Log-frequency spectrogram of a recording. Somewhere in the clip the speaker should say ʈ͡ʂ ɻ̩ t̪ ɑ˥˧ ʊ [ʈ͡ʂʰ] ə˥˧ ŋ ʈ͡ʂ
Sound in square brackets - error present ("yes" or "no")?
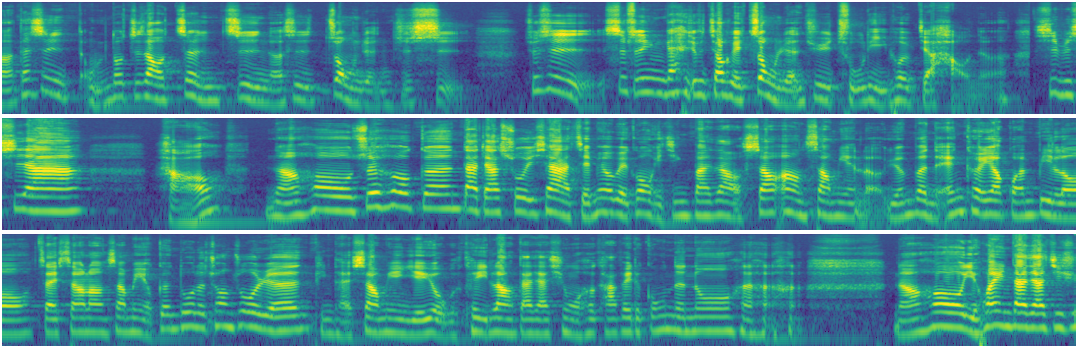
yes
